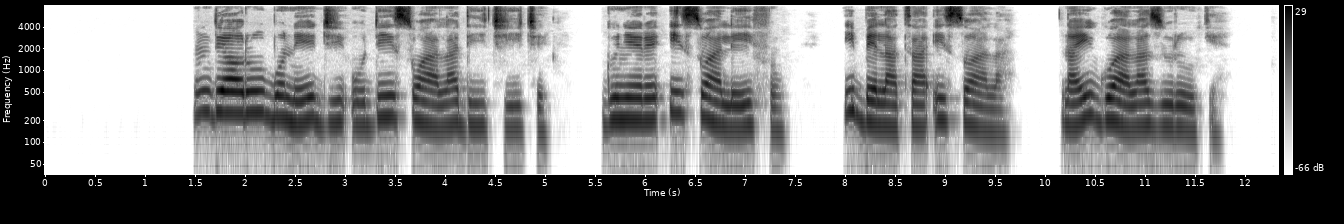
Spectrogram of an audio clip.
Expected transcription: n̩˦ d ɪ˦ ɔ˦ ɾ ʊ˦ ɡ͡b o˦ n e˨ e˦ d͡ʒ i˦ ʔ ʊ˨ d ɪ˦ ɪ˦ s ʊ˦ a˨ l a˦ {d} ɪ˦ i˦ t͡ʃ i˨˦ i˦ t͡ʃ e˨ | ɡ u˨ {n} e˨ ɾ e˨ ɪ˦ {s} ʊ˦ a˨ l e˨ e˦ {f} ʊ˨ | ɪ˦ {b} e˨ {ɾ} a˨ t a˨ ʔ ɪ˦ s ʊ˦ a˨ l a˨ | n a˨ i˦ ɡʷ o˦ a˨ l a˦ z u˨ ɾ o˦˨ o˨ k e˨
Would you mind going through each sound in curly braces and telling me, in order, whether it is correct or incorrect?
correct, incorrect: ɲ, correct, correct, correct, incorrect: l

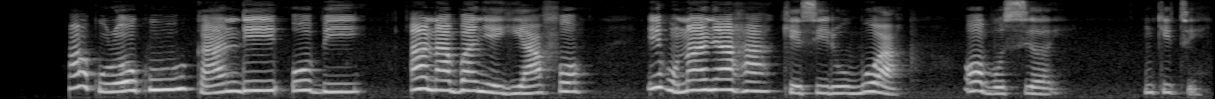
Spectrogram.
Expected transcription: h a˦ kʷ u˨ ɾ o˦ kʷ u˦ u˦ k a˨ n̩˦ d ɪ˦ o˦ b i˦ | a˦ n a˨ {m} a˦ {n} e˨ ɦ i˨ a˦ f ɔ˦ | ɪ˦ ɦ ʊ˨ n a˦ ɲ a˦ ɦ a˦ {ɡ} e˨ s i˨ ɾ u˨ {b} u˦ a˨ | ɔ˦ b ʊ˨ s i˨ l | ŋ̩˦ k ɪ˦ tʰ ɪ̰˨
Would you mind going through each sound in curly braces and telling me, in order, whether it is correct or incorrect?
incorrect: b, incorrect: ɲ, incorrect: k, incorrect: ɡ͡b

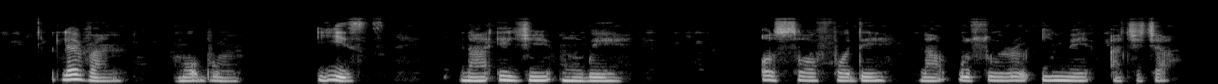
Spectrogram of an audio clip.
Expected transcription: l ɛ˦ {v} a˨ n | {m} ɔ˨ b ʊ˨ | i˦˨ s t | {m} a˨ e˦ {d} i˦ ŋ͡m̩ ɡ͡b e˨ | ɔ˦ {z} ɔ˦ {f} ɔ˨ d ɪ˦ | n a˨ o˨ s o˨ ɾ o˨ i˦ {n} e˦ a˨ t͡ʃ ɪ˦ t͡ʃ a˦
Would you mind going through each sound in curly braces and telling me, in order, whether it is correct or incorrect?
correct, correct, incorrect: n, incorrect: d͡ʒ, incorrect: s, correct, incorrect: m

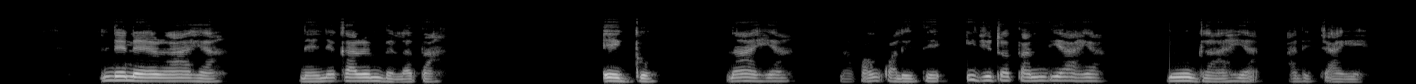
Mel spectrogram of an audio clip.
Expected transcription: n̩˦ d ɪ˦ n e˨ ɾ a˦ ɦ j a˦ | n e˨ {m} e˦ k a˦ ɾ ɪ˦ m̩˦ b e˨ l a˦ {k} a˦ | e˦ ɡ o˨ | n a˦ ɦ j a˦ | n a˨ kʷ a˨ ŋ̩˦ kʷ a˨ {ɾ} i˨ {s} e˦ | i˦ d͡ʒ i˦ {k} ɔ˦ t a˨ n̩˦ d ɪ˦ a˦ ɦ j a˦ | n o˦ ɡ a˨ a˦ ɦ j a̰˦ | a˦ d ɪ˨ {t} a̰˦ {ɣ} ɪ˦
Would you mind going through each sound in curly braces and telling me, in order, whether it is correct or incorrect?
incorrect: ɲ, incorrect: t, incorrect: l, incorrect: t, incorrect: t, incorrect: t͡ʃ, correct

